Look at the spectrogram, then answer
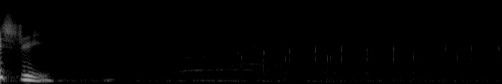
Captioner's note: applause and cheering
